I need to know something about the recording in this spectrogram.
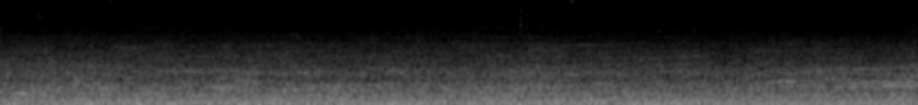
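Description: Steady low outdoor background rumble, even in level throughout, without any distinct event standing out.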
